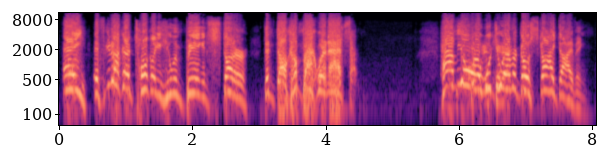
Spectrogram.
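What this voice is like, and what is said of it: Yelling, shouting voice. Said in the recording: “Why are you yelling at me?”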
